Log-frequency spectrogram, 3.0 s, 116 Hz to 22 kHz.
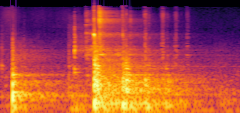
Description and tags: Low-mid frequencies sound obtained by recording a person standing up in a theory classroom. In Roc Boronat Building at Campus Poblenou (UPF)
campus-upf, noise, seat, standup, UPF-CS13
